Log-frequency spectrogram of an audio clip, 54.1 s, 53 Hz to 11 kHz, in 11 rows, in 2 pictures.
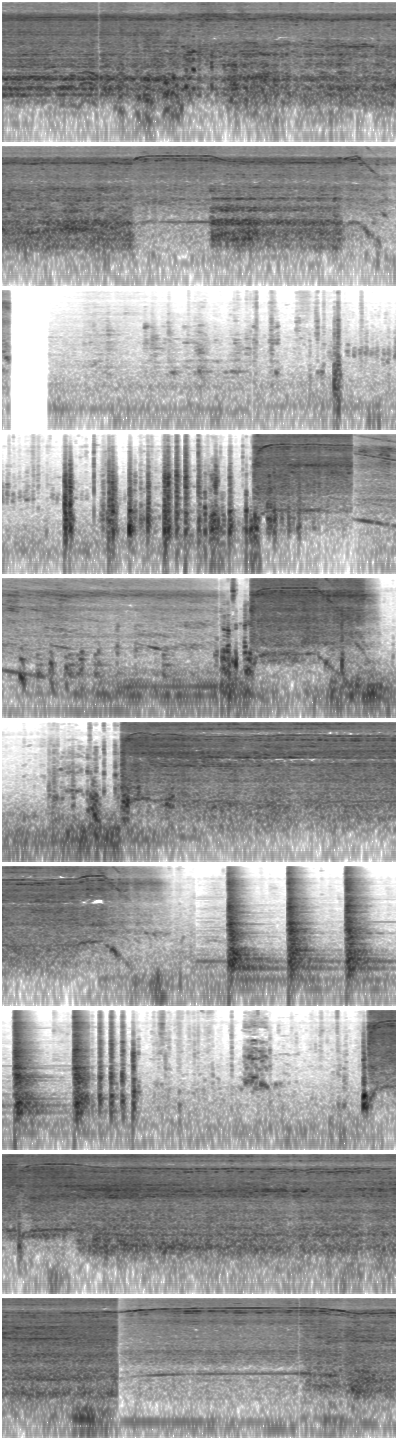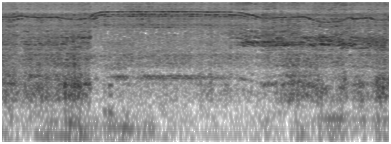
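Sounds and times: angle grinder on steel: 0:00.0 - 0:10.0, 0:17.8 - 0:24.4, 0:26.1 - 0:31.7, 0:39.0 - 0:54.0.

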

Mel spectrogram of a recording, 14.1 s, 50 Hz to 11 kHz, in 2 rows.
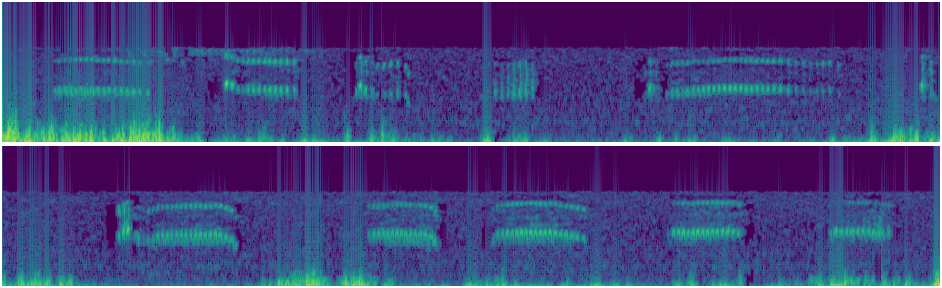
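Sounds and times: frog trilling: 0:00.4 - 0:04.1, 0:04.8 - 0:07.1, 0:07.8 - 0:08.9, 0:09.7 - 0:13.8.

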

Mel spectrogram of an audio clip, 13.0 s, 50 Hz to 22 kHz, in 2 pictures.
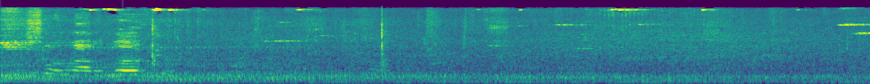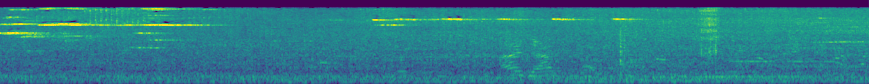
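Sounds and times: street traffic: 0:00.0 - 0:13.0
high squealing tones: 0:06.3 - 0:08.2.

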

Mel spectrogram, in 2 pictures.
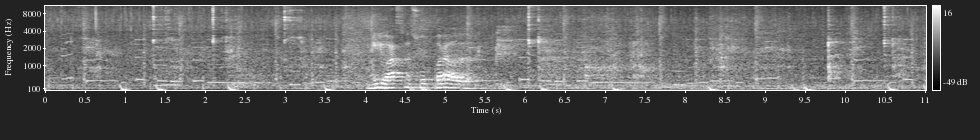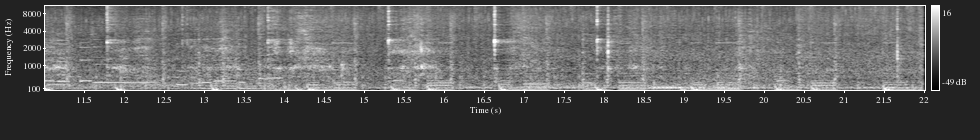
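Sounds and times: meat sizzling in a pan: 0:00.0 - 0:04.7, 0:05.4 - 0:22.0
metal spoon scraping a pan: 0:01.4 - 0:04.4, 0:05.3 - 0:18.9.

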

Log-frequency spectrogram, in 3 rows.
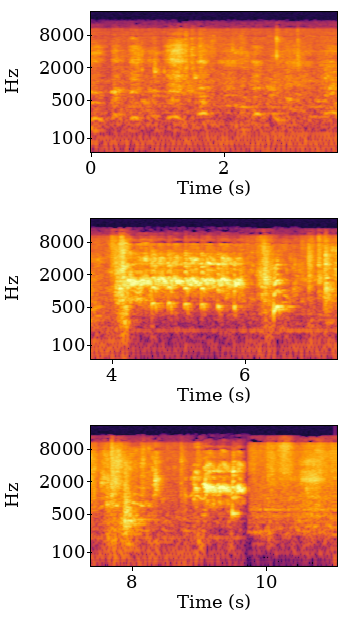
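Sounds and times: water splashing in bathtub: 0:04.0 - 0:09.8.

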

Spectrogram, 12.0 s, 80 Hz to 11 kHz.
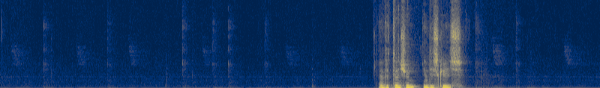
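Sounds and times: low steady hum: 0:00.0 - 0:12.0
computer mouse clicks: 0:00.8 - 0:01.1, 0:02.1 - 0:02.3, 0:03.3 - 0:05.4, 0:09.3 - 0:10.5.

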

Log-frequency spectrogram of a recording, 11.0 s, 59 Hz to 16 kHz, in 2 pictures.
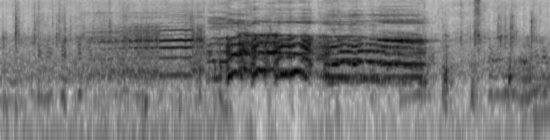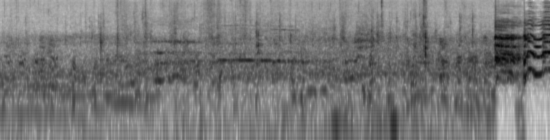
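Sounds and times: chickens clucking: 0:00.0 - 0:11.0
rooster crowing: 0:01.6 - 0:04.4, 0:05.2 - 0:09.2, 0:10.4 - 0:11.0.

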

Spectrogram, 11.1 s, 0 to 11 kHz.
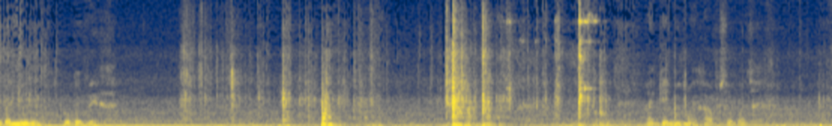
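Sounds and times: steady low hum: 0:00.0 - 0:11.0
metal tools clattering on tile: 0:06.2 - 0:08.1.

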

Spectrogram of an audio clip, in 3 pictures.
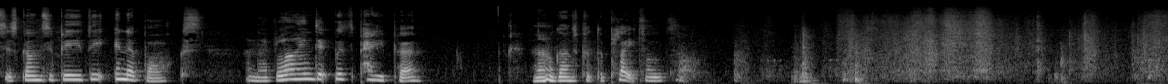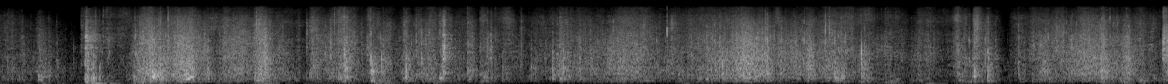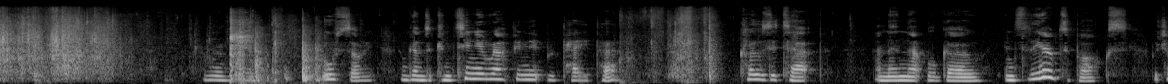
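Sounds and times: newspaper rustling and crinkling: 0:07.4 - 0:27.0, 0:29.4 - 0:30.7
cardboard scraping against box: 0:08.4 - 0:24.6.

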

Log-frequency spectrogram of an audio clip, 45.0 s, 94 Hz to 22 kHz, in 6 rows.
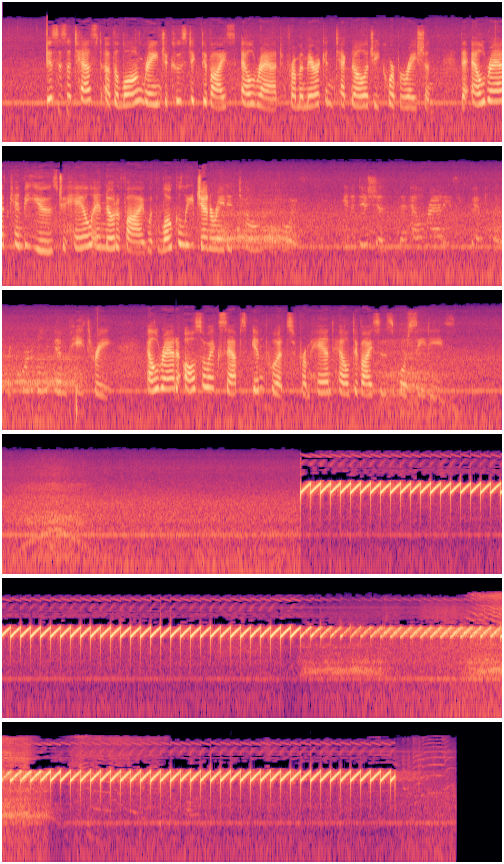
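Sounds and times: shrill pulsing warning tone: 0:08.0 - 0:17.7, 0:19.0 - 0:24.5, 0:27.0 - 0:43.8.

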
